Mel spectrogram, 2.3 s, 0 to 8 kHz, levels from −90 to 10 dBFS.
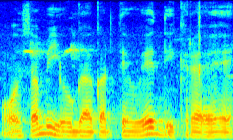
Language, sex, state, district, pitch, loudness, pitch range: Hindi, male, Gujarat, Gandhinagar, 95 Hz, -16 LUFS, 95-105 Hz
